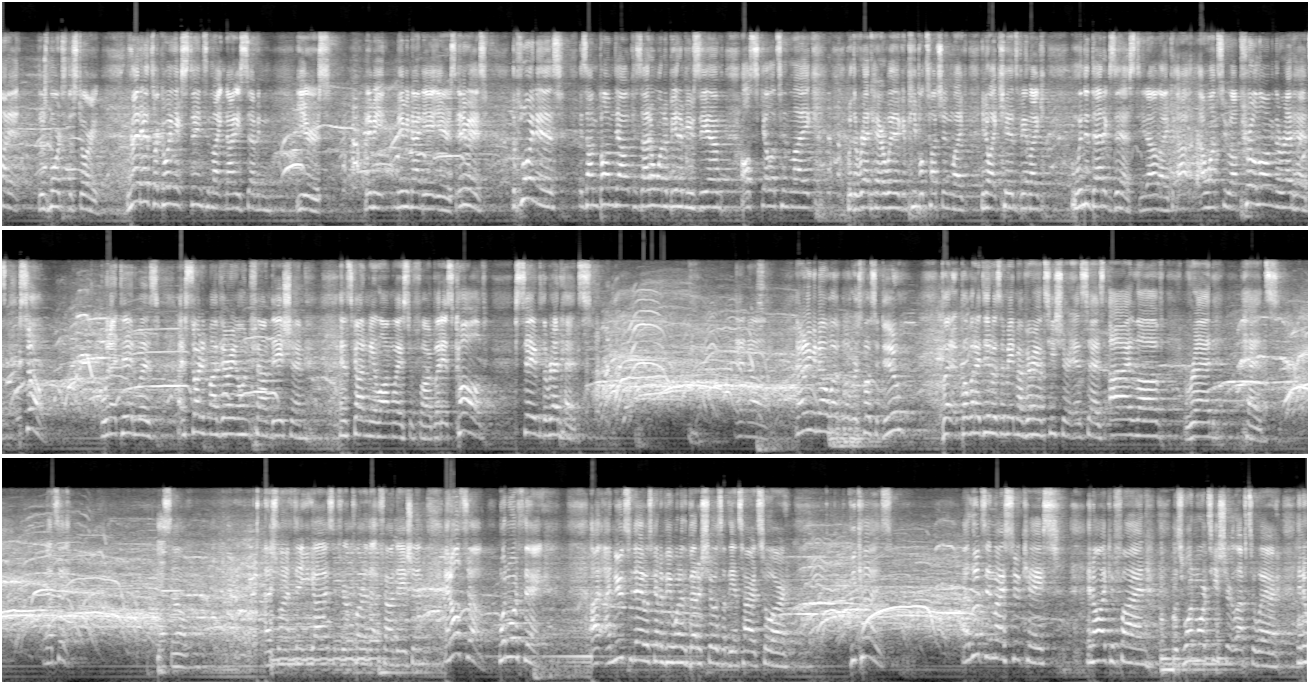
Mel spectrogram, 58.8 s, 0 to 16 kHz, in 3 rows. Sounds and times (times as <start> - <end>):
Male speech, man speaking: 0.0 - 20.3, 21.1 - 28.5, 30.6 - 38.8, 39.8 - 40.3, 41.5 - 42.1, 43.1 - 47.4, 48.0 - 51.0, 51.9 - 52.5, 53.6 - 58.7.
